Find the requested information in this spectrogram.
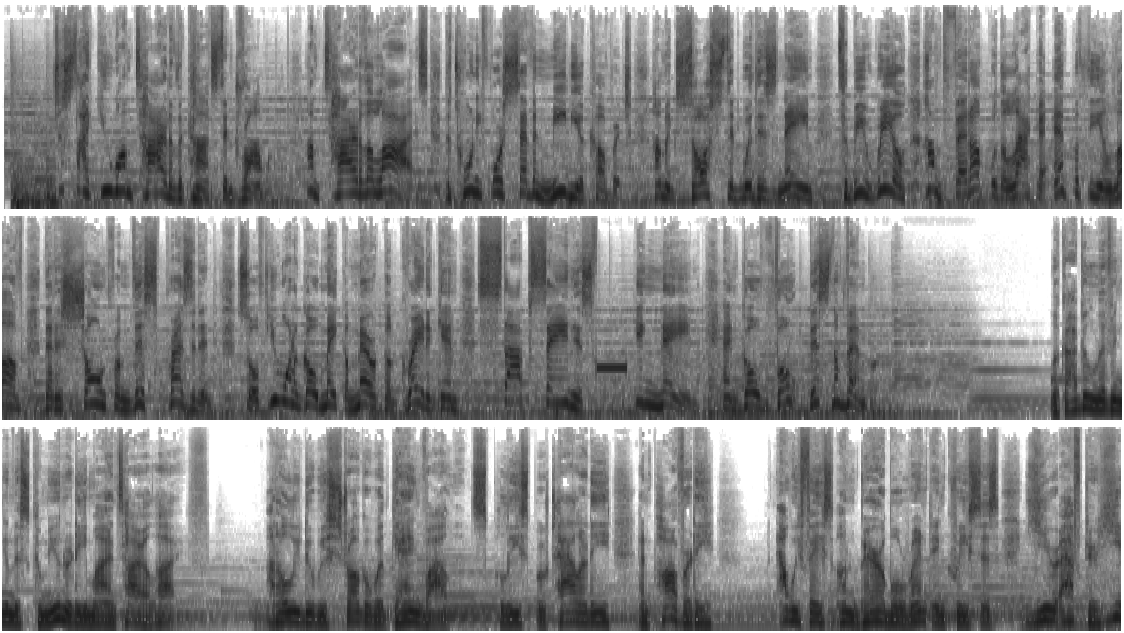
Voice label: Political, Young Urban Center Left Sincere and Heartfelt American Narration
